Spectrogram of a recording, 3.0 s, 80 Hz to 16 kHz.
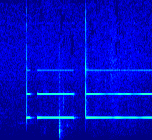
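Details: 1946 Classic TM5 valve radio mains cable, continuity check on the blue neutral after no beep at first, probe clipped to bare copper strands and touched to the screw; clean steady beep each contact: connection intact.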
